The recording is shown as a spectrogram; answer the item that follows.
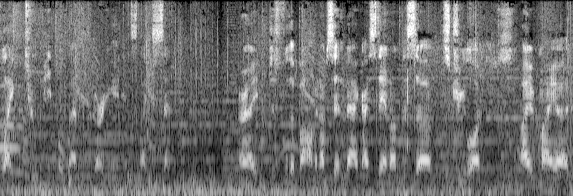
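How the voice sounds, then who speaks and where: A man telling a story casually and animatedly, swearing freely and acting out the sound effects with his mouth. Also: medium pitch. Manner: profane, acts out sound effects. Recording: music behind the voice.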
